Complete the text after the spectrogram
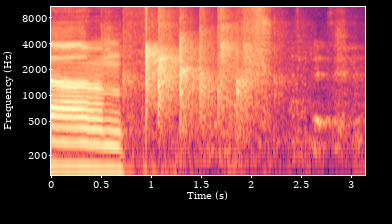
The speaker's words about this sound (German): Ich wollte jetzt keinen Applaus unterdrücken, Entschuldigung.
